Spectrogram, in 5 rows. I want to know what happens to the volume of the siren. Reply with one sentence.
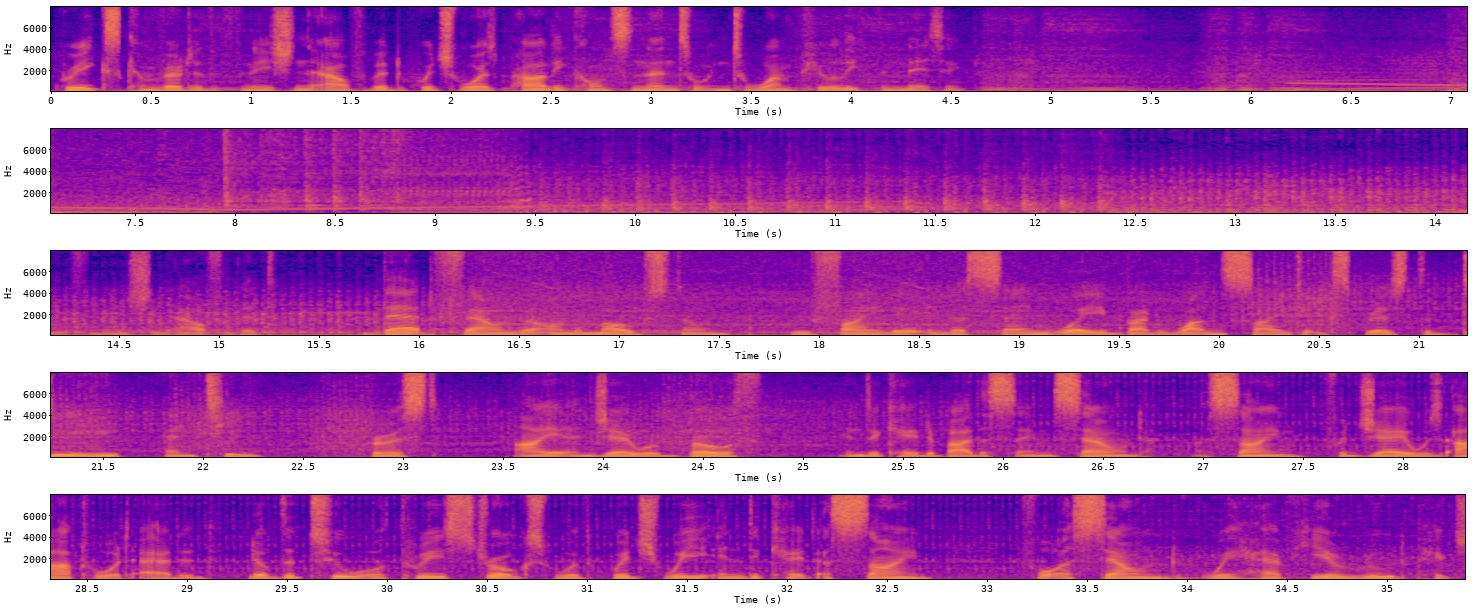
The loudness of the siren stays about the same.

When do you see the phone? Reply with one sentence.
You can hear the phone from 7.0 to 8.0 s.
